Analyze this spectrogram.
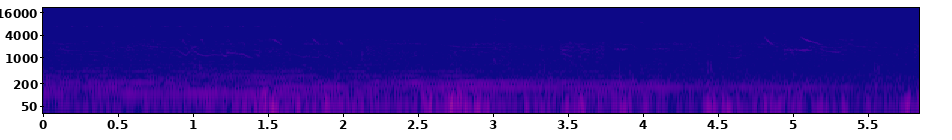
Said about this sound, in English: Can't you hear the birds?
